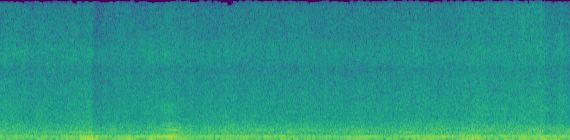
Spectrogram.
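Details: Western honey bees, brown Apis mellifera mellifera, busy at the hive entrance: an unbroken, even buzzing drone from many wings, with faint passing surges of individual flyers.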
